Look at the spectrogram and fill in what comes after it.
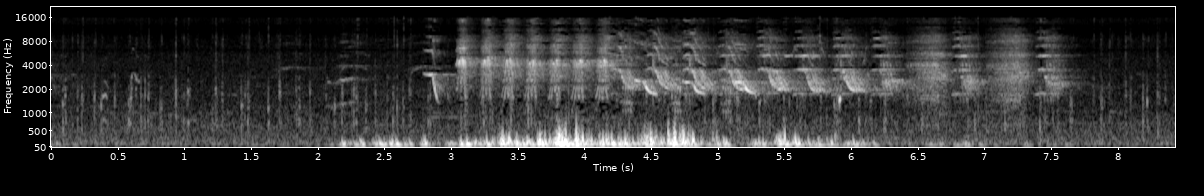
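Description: A bird chirping a run of quick, high, falling notes, about three a second, starting about three seconds in and stopping near the end, over a cluster of low thumps.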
